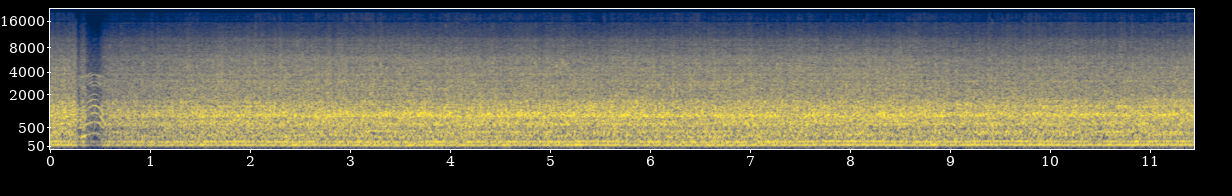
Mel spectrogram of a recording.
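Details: 1975 Chevrolet Corvette Stingray V8, long-stored, just after Edelbrock carburetor rebuild (previously died immediately): holds idle on its own but the rumble is uneven and lumpy, beat wavering; rough idle, idle and carburetor adjustment still needed.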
